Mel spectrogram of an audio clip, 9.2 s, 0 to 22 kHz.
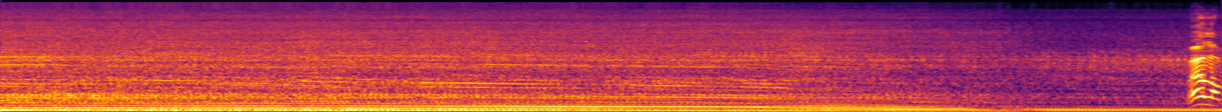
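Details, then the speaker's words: Kubota RTV900 diesel utility vehicle, hydrostatic transmission after replacing charge pump, brass wear plates, charge pressure relief valve, filters, hoses and oil; road test reaching nearly 27 mph. Strong even diesel drone, drive whine dropping smoothly as it slows, no grinding or slipping; normal hydrostatic drive. "was nearly 27 mph. That That's the fastest this thing has ever done since we've had it."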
